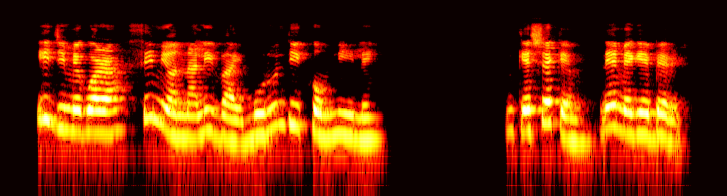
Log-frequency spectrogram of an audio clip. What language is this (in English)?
Igbo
